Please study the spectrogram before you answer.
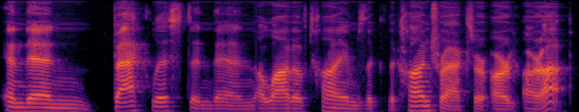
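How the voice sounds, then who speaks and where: A middle-aged man with a low-pitched voice answers as a guest in a casual interview. He talks haltingly, repeating words and restarting sentences as he rambles along. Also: a bit bright. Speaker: interview guest, audiobook producer.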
